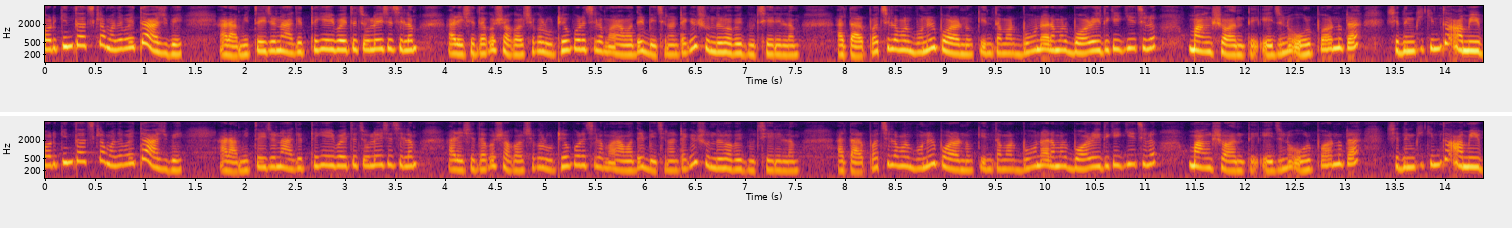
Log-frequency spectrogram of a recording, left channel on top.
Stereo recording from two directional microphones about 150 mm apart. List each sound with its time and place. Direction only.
0.0 s a woman's voice: 10° left (ahead or behind)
